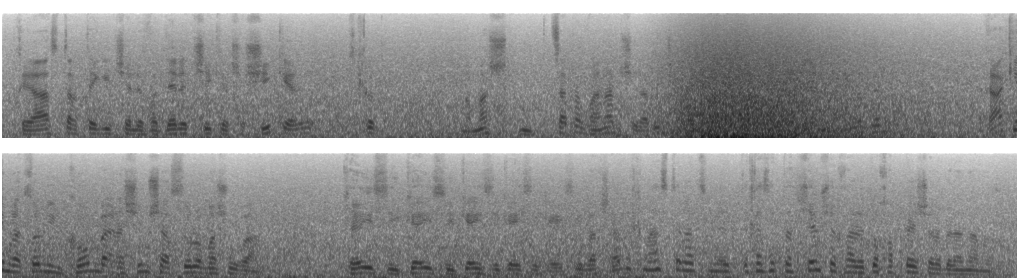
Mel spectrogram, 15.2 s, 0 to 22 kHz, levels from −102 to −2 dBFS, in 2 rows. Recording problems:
wind noise on the microphone; heavy; 3 dB above the speech

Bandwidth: 15 kHz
